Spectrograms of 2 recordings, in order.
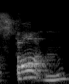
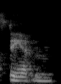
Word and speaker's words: Staunton: it actually because I thought it was Staunton because there's a you in there but they call it Stanton so I had to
